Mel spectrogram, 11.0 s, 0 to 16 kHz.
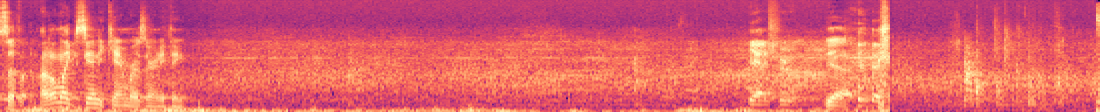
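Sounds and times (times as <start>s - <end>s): low rumbling drone: 0.0s - 8.9s.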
